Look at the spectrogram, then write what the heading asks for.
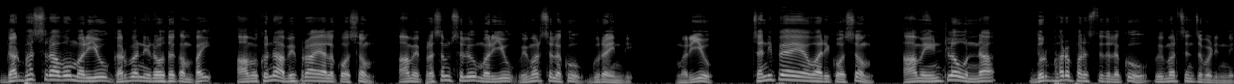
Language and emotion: Telugu, neutral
